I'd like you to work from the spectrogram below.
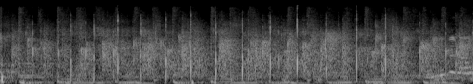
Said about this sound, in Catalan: Medalla, tens medalla? Medalla d'oro. Molt bé, felicitats. Un aplaudiment.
